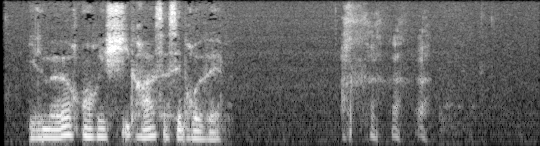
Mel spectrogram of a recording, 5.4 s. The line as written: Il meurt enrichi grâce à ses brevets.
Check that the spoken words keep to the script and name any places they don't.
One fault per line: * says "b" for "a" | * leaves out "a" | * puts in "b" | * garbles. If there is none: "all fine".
all fine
